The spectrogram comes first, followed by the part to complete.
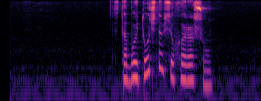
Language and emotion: Russian, neutral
